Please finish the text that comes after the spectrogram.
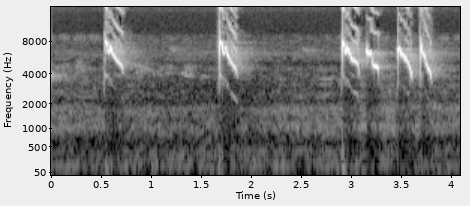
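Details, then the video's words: Mountain white-eye from Merapi in wild-style 'ngalas' song, used as a lure to set other white-eyes singing: sharp, very high, downward-sliding chirps, two single notes a second apart, then a quick burst of four. "SUARA NGALAS SAMPAI PARUHNYA SOBEK❗PANCINGAN PLECI DAKUN MERAPI"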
